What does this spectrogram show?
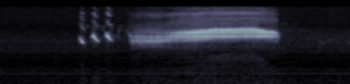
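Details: European greenfinch singing, recorded as a song lesson for training birds: three fast chirps lead into a long, harsh, slightly rising wheeze, with a continuous low hum underneath.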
